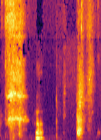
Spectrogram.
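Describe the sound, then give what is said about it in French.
A cat snoring softly: three breathy, rasping breaths about a second apart, each a brief hissy swell against near silence. “On entend la ronflette du chat, mais oui, mais oui, c'est ça, c'est le chat ronfle pour de vrai.”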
